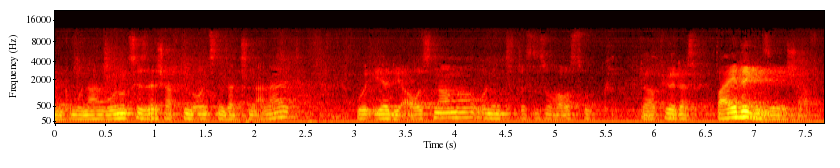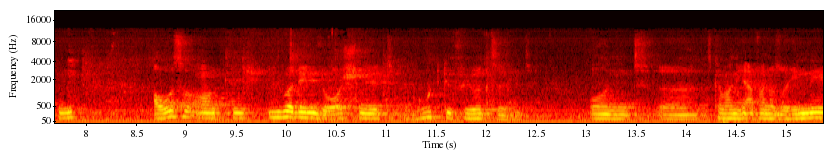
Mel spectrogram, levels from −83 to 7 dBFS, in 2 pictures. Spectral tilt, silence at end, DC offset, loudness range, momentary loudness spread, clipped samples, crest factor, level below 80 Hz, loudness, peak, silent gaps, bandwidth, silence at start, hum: -6.5 dB/octave; 0 s; under 0.1%; 5 LU; 14 LU; under 0.1%; 24 dB; -42 dBFS; -26 LUFS; -2 dBFS; none; 13 kHz; 0 s; none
